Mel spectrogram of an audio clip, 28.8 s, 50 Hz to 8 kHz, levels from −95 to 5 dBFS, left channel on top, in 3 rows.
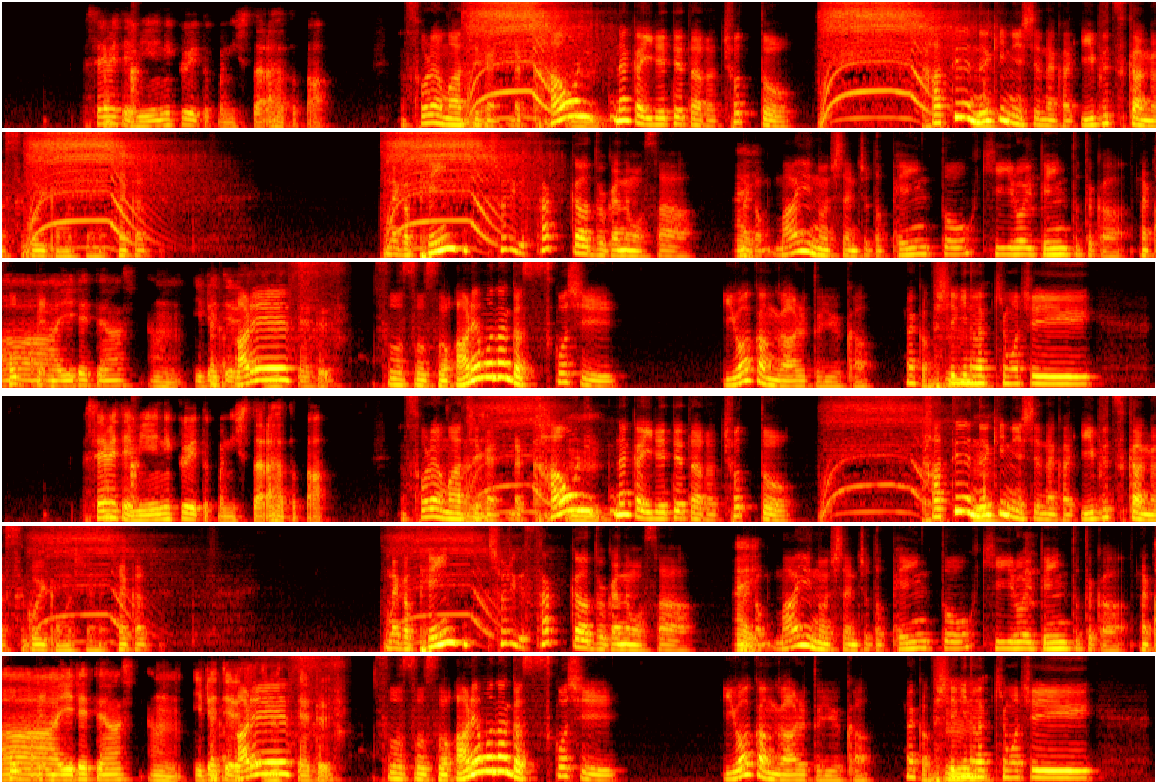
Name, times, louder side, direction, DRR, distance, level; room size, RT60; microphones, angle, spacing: voice 1, 0.7-2.7 3.8-4.1 4.7-5.0 8.1-8.3 15.7-16.0 19.2-22.0 27.1-27.4, right 5 dB, 75° right, 0.4 m, -28 dB
voice 2, 3.3-6.6 7.7-10.8 12.8-15.3 15.8-19.7 21.0-21.6 22.4-24.3 25.2-26.4 26.8-28.3, right 1 dB, 5° right, 0.4 m, -24 dB
sound 1, 3.8-5.0 6.8-8.2 9.8-11.1 12.8-14.2, left 9 dB, 85° left, 0.4 m, -34 dB
3.8 x 2.9 x 3.7 m
head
